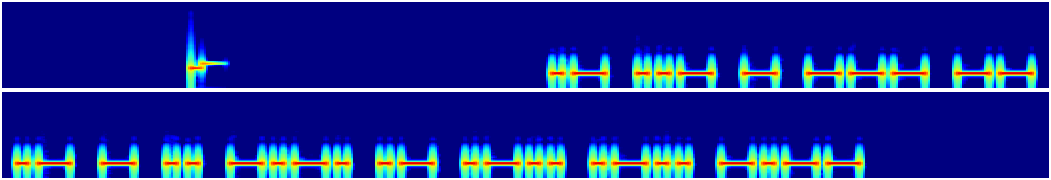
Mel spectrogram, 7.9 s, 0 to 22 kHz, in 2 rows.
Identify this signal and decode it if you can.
Morse code, heard as a keyed tone, about 30 wpm, 700 Hz. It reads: AUTOMATICALLY
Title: Top 1751-2000 Words 30wpm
